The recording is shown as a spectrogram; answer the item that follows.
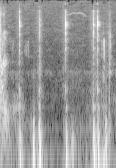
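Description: A few faint, separate computer mouse button clicks, spaced irregularly, made while dragging items around on screen.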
